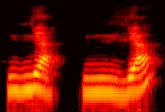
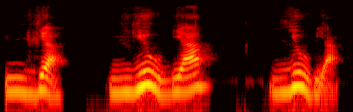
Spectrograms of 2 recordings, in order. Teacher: Este fonema es lateral palatal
